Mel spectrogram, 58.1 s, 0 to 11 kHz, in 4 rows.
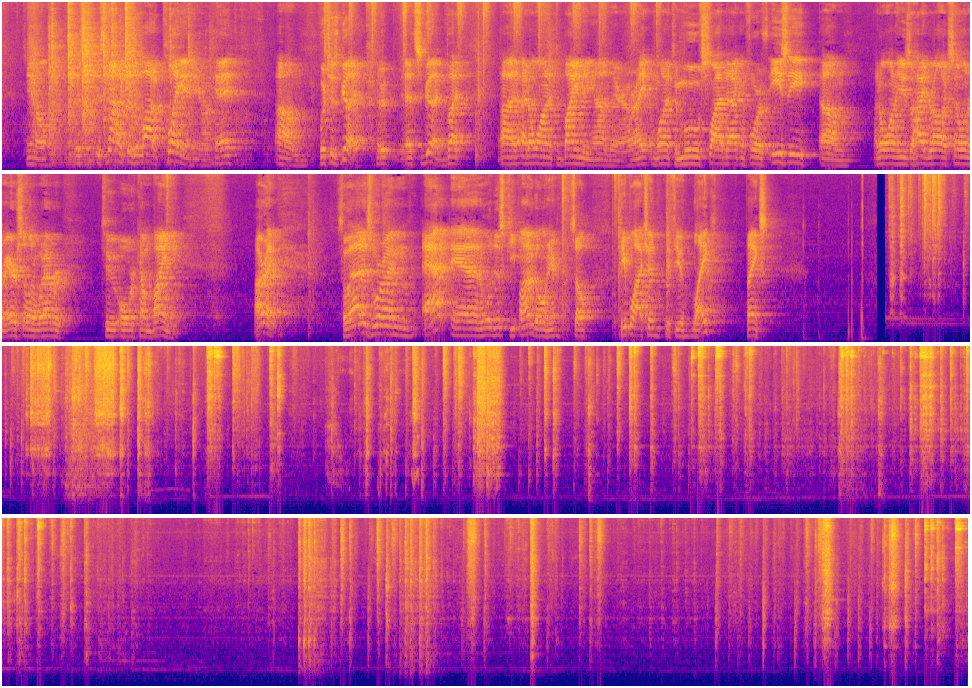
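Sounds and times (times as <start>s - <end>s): steel parts and tools clanking: 27.8s - 45.9s, 46.5s - 58.0s.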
